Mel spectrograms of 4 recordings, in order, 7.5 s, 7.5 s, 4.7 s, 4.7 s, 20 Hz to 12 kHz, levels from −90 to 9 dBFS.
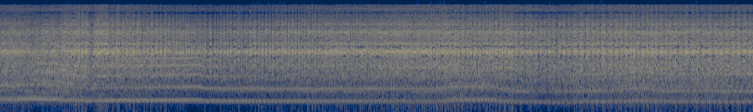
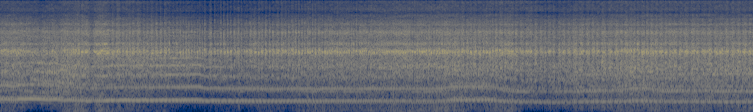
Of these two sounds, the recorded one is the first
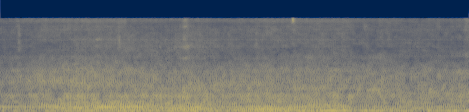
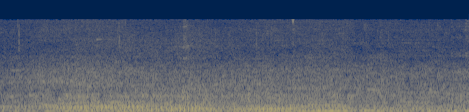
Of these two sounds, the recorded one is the second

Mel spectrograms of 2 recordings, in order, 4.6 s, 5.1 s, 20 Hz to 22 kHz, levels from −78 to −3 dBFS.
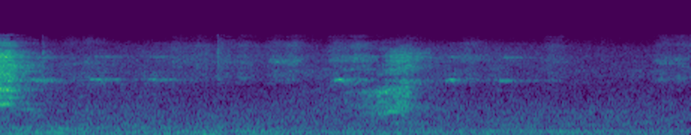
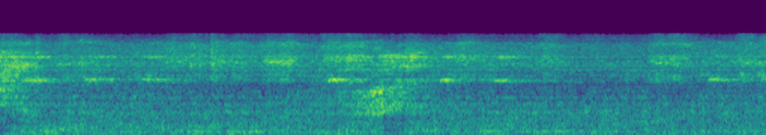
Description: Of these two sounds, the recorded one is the first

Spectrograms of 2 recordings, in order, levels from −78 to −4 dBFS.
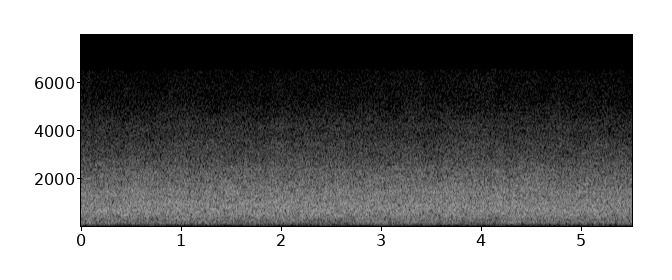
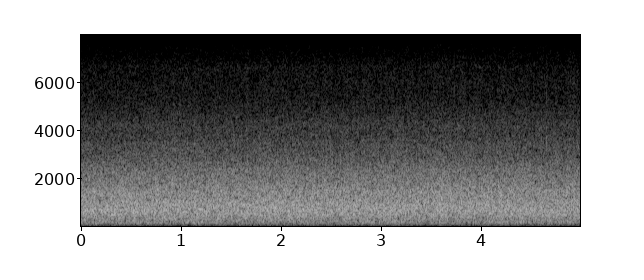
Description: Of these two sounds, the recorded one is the second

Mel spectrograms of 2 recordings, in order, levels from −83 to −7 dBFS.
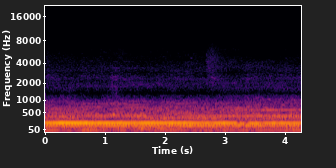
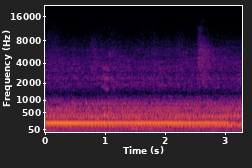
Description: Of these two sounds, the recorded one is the second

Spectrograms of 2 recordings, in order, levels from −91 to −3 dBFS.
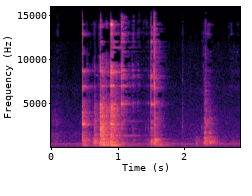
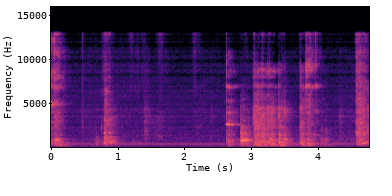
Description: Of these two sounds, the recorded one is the first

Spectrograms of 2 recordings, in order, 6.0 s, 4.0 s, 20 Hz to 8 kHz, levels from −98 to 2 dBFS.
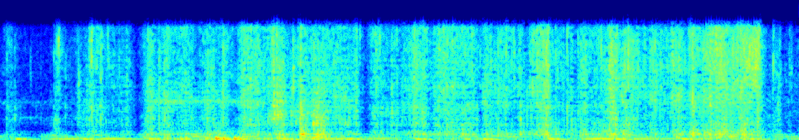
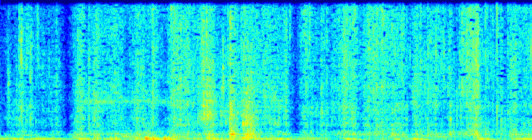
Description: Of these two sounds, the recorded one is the second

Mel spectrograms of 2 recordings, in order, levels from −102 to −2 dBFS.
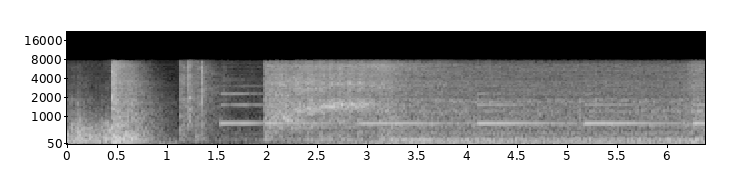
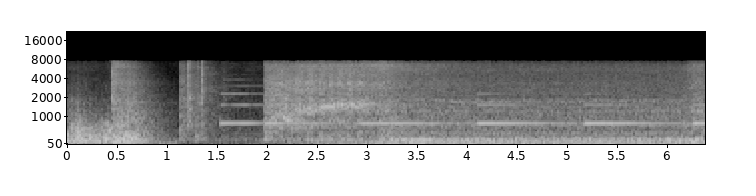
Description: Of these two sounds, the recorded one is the second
